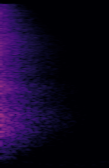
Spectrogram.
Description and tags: Snaps and claps recorded with a handheld recorder at the top of the stairs in a lively sounding house.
